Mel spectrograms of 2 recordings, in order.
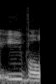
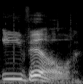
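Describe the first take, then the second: First: The word is said plainly. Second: The word is said dramatically.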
